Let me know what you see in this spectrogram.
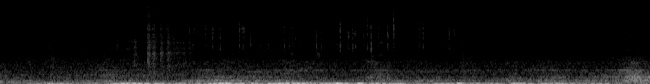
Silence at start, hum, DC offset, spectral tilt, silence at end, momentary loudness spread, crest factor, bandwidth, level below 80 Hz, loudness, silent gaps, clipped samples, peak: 0 s; none; under 0.1%; -7 dB/octave; 0 s; 9 LU; 14 dB; 5.6 kHz; -32 dBFS; -42 LUFS; none; under 0.1%; -12 dBFS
